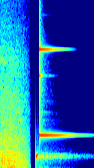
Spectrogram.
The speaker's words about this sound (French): Une pinte de bière, un verre de vin et un bon ricard ne seraient pas aussi savoureux si on ne trinquait pas avant de les boire.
